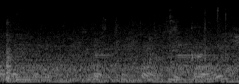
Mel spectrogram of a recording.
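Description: A man singing into a microphone with electric guitar accompaniment.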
